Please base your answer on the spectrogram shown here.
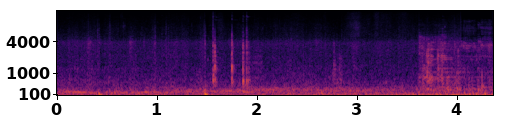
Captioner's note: wind blowing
